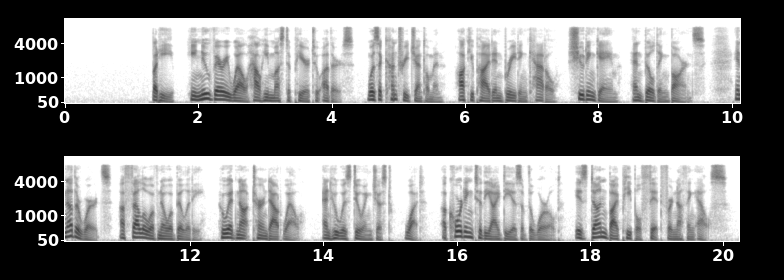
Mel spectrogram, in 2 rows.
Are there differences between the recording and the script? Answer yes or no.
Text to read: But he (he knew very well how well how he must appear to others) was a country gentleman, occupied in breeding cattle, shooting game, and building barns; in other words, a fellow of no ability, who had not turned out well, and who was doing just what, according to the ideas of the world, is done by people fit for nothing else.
yes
